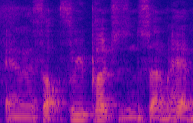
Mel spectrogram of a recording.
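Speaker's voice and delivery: ordinary delivery, nothing marked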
